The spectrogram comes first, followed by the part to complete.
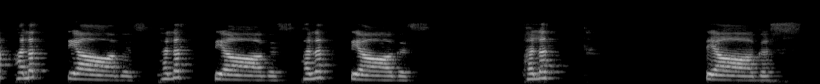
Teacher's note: फल के साथ हमने आधा त जोड़ देना, फलत त्यागस, फलत त्यागस, फलत त्यागस, फलत त्यागस। जो विसर्ग है विसर्ग का उच्चारण आधा स हलंत स से हो जाए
